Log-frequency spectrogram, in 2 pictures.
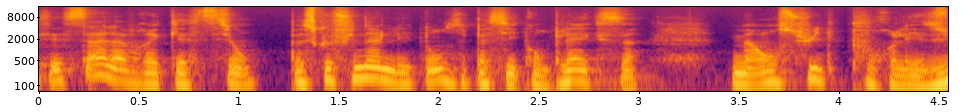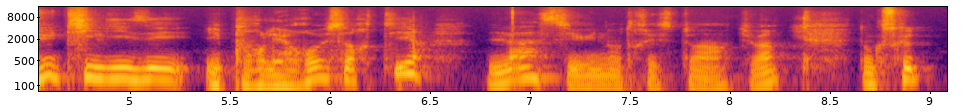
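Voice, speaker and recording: A man teaching Chinese tones, talking informally in a casual pitch for his course, repeating himself with many fillers and restarts. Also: mellow, slightly rough. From France.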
